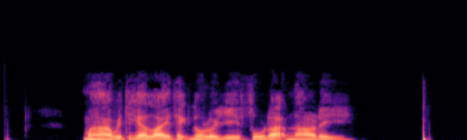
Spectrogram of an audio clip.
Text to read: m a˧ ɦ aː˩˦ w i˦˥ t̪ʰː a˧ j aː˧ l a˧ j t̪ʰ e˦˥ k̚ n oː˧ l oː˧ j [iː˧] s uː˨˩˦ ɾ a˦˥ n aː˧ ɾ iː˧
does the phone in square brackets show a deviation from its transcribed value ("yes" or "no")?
no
